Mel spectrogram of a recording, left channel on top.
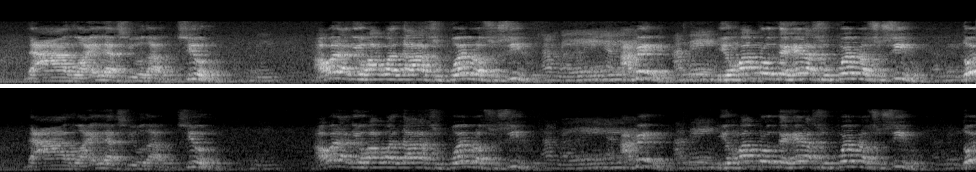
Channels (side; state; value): right; quieter; 12.5 dB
